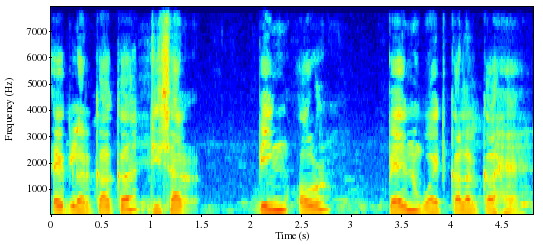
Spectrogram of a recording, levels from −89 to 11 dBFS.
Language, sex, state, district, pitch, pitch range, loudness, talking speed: Hindi, male, Arunachal Pradesh, Lower Dibang Valley, 185 Hz, 155-205 Hz, -15 LUFS, 150 wpm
